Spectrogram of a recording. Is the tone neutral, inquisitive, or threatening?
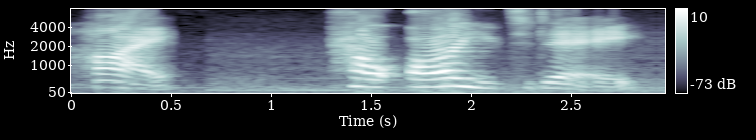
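threatening. It is said in a threatening, menacing tone.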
